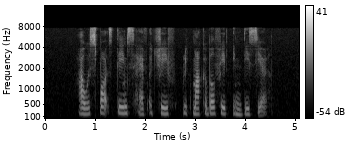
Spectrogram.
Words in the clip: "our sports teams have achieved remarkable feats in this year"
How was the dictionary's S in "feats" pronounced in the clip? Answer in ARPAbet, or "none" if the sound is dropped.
none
